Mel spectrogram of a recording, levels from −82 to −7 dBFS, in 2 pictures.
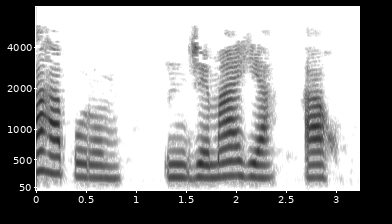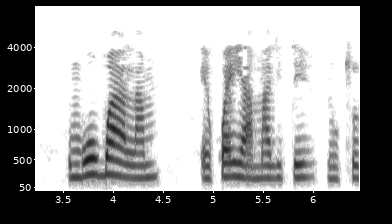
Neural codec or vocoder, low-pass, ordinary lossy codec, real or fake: none; 7.2 kHz; MP3, 24 kbps; real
